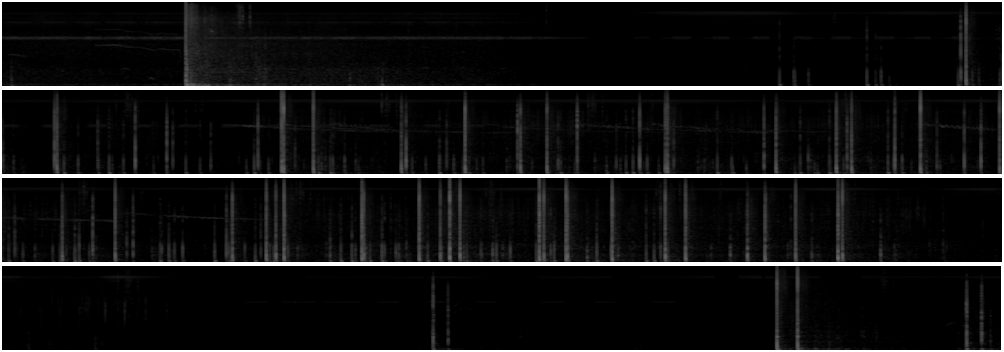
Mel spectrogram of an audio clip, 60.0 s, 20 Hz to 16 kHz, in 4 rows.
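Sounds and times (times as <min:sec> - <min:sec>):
firework shells bursting with bangs: 0:00.0 - 0:08.1, 0:11.6 - 0:47.3, 0:56.6 - 0:59.9
firework whistling falling in pitch: 0:00.0 - 0:43.7, 0:48.6 - 0:59.9.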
